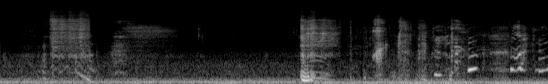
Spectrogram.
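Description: Breathy sucking through a race-car drink tube, then a sudden gasp and splutter about three seconds in as a mouthful of dirty water comes up, followed by short choppy mouth noises.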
